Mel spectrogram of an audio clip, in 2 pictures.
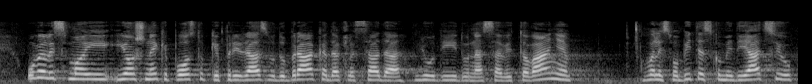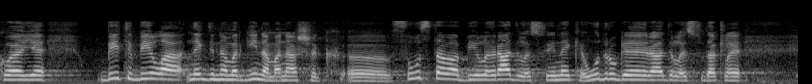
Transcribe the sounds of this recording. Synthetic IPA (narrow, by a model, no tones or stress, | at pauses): uʋe̞lismo̞ijo̞ʃne̞ke̞po̞st̪up̚ke̞pɾiɾaːzʋo̞d̪ubɾaːkad̪akle̞sad̪aʎuːd̪iid̪unasaʋje̞t̪o̞ʋaːɲe̞ | uʋe̞lismobit̪eʎʲskume̞d̪iaːt̪sijuko̞jaje̞ | bit̪ibiːlˠane̞ɡ̚d̪jenamaɾɡinamanaʃe̞ɡsuːst̪aʋabiːleɾaːd̪ile̞suine̞keud̪ɾuɡe̞ɾaːd̪ile̞sud̪akle̞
